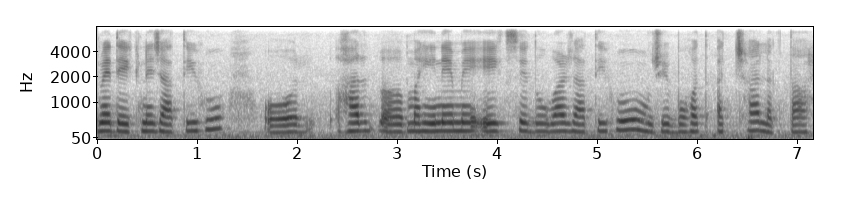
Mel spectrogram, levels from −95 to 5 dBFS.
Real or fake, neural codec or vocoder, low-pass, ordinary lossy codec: real; none; 7.2 kHz; none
